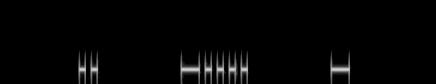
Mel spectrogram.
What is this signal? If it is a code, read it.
Morse code, heard as a keyed tone, about 20 wpm, spaced as for 8 wpm, 700 Hz. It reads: I6T
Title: 127 Lesson 21e - Number 6 - Three Characters 20wpm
